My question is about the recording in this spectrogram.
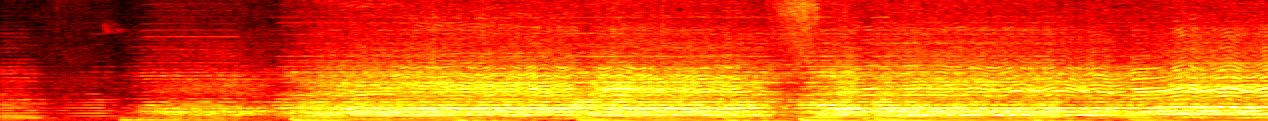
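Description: Mixed choir singing with accordion accompaniment. After a short lull just after the start, the accordions' held chords come back in and the full choir enters louder about a second and a half in, the voices singing with vibrato.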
